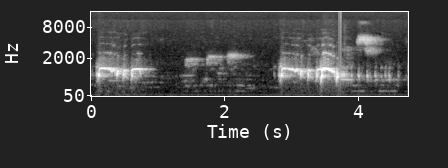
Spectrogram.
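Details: Local zebra dove song played as a lure for reluctant singers: two trilled coo phrases with softer, higher chirps between them and a faint high note near the end.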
